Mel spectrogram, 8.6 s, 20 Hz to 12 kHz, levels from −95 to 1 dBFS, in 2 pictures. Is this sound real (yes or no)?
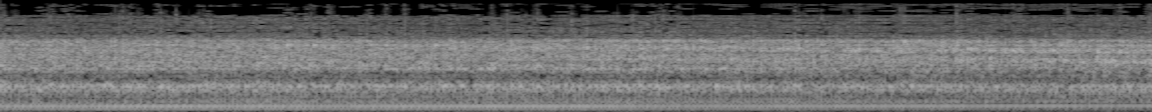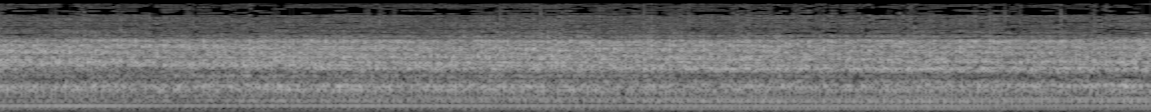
yes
